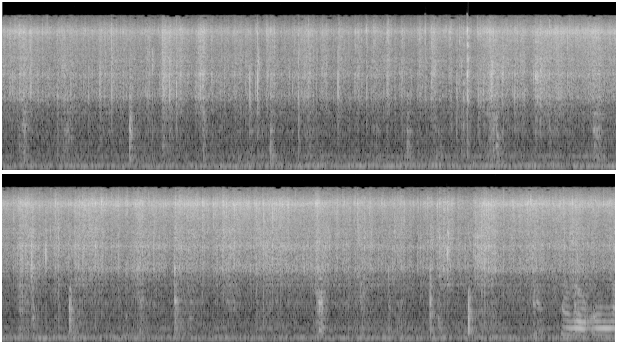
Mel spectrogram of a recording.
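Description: Food being stirred in a hot cooking pan, a loud, continuous sizzle with regular scraping strokes of a spatula throughout.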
